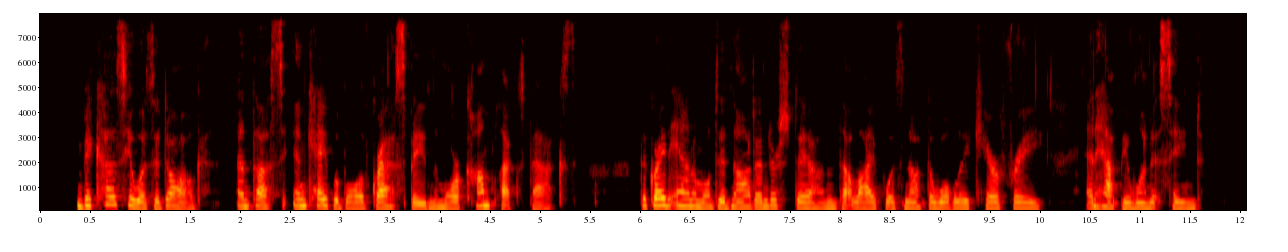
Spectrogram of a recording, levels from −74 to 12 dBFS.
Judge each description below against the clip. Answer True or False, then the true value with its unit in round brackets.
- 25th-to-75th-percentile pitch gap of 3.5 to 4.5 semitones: False (3.0 semitones)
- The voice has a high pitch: True (225 Hz)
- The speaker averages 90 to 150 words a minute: False (160 wpm)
